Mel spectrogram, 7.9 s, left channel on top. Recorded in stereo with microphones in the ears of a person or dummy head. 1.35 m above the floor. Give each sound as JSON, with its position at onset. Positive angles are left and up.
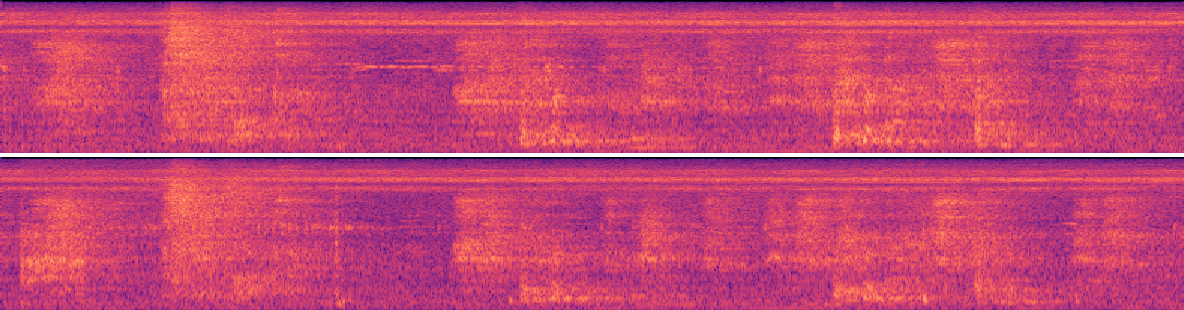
{"t": 0.0, "sound": "an insect", "side_deg": -25, "distance_m": 1.2}
{"t": 1.1, "sound": "crushing", "side_deg": 10, "distance_m": 3.0}
{"t": 3.5, "sound": "a cough", "side_deg": 75, "distance_m": 1.1}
